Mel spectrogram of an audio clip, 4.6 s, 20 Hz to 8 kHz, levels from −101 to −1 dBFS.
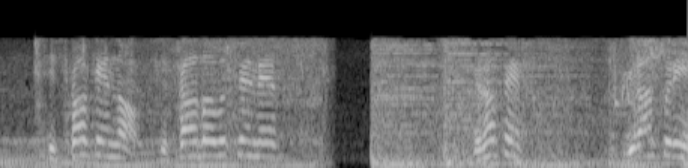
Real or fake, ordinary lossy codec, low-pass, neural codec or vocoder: real; AAC, 16 kbps; 7.2 kHz; none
